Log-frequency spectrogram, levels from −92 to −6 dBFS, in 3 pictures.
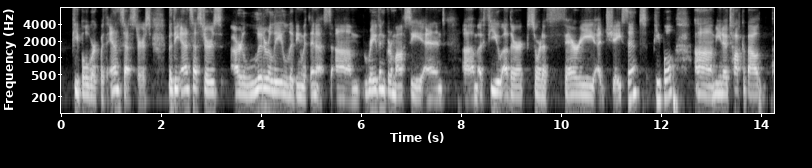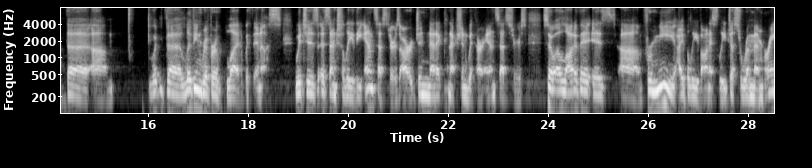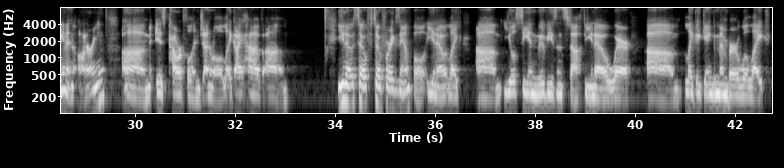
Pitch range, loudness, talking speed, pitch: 105-145 Hz, -19 LUFS, 140 wpm, 115 Hz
